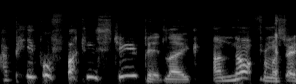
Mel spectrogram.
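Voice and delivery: fed-up, exasperated, swooping rant. Retelling how mum reacted to being called Australian: imitating annoyed mum. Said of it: "she got so pissed off with people saying".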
